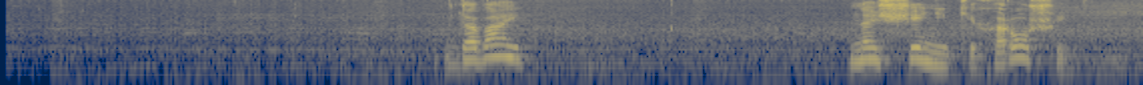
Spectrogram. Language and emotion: Russian, neutral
